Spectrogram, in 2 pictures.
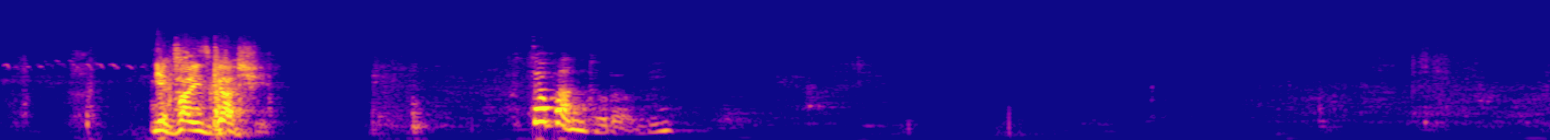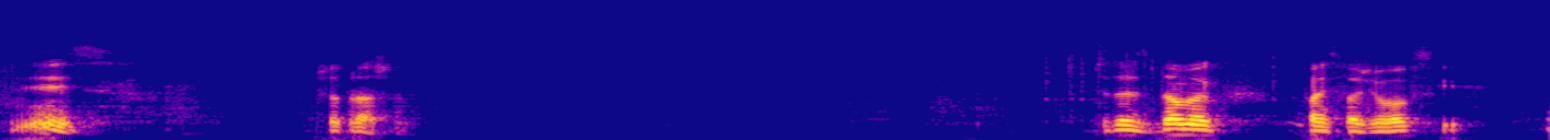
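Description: A middle-aged man speaks in short, calm phrases close by.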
